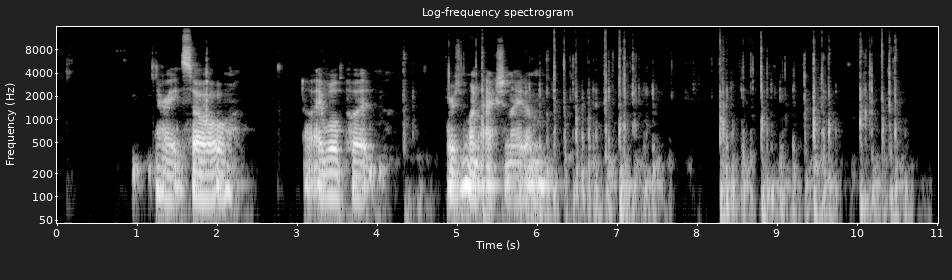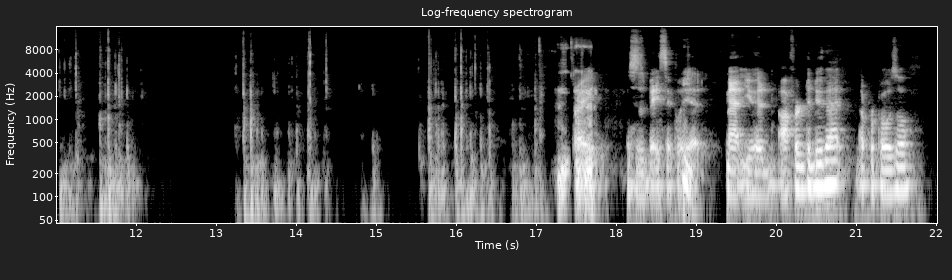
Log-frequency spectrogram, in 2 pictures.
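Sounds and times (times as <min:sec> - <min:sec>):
typing on computer keyboard: 0:04.3 - 0:12.1, 0:13.2 - 0:17.2.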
